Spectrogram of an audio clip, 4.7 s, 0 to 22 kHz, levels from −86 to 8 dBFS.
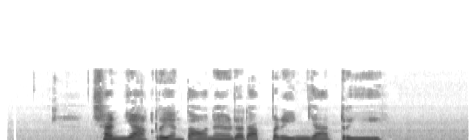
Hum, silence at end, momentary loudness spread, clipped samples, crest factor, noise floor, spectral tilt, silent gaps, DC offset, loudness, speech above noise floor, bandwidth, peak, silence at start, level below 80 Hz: none; 0.85 s; 5 LU; under 0.1%; 22 dB; -53 dBFS; -4.5 dB/octave; none; under 0.1%; -26 LUFS; 28 dB; 11.5 kHz; -6 dBFS; 0.5 s; -74 dBFS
